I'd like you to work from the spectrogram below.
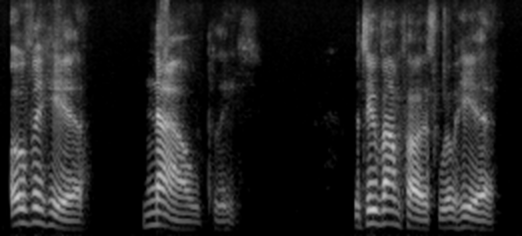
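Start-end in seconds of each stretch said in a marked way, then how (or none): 0.1-2.6 mild, gentle, courteous and polite tone. Narrating a character who turns and stares out into the night, in a soft voice. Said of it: "says in a soft voice".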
